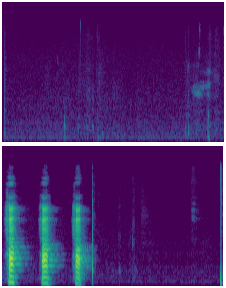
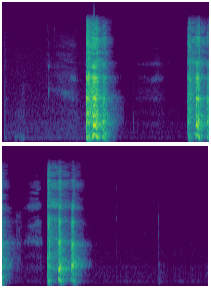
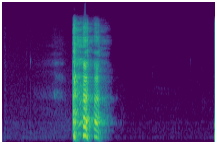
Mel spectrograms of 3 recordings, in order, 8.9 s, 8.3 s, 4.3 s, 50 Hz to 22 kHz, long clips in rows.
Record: exhalation_length: 8.9 s
exhalation_amplitude: 20467
exhalation_signal_mean_std_ratio: 0.16
three_cough_length: 8.3 s
three_cough_amplitude: 32093
three_cough_signal_mean_std_ratio: 0.21
cough_length: 4.3 s
cough_amplitude: 31150
cough_signal_mean_std_ratio: 0.23
survey_phase: beta (2021-08-13 to 2022-03-07)
age: 65+
gender: Male
wearing_mask: 'No'
symptom_none: true
smoker_status: Never smoked
respiratory_condition_asthma: false
respiratory_condition_other: false
recruitment_source: REACT
submission_delay: 1 day
covid_test_result: Negative
covid_test_method: RT-qPCR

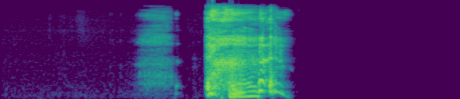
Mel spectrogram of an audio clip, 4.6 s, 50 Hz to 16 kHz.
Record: cough_length: 4.6 s
cough_amplitude: 32451
cough_signal_mean_std_ratio: 0.32
survey_phase: beta (2021-08-13 to 2022-03-07)
age: 18-44
gender: Female
wearing_mask: 'No'
symptom_cough_any: true
symptom_new_continuous_cough: true
symptom_runny_or_blocked_nose: true
symptom_sore_throat: true
symptom_fatigue: true
symptom_onset: 3 days
smoker_status: Never smoked
respiratory_condition_asthma: false
respiratory_condition_other: false
recruitment_source: Test and Trace
submission_delay: 1 day
covid_test_result: Positive
covid_test_method: RT-qPCR
covid_ct_value: 30.8
covid_ct_gene: N gene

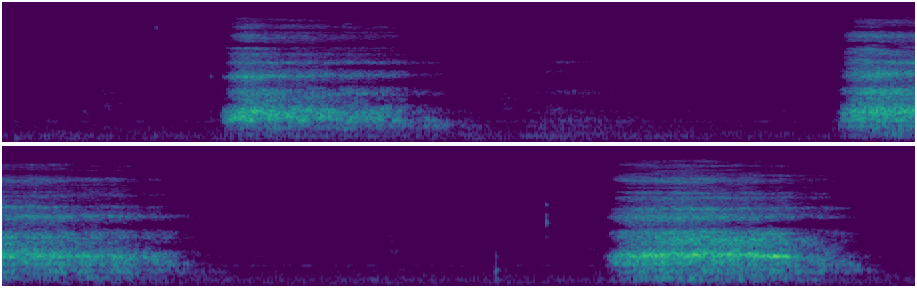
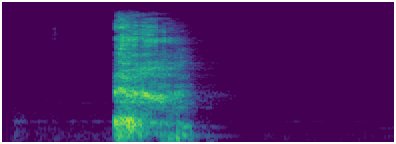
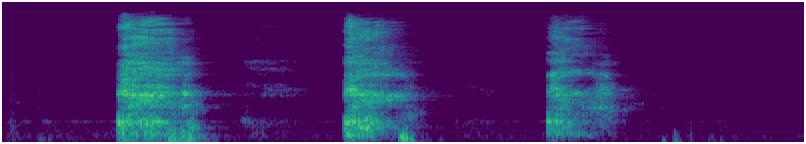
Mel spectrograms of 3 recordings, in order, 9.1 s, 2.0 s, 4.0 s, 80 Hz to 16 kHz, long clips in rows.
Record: exhalation_length: 9.1 s
exhalation_amplitude: 4537
exhalation_signal_mean_std_ratio: 0.48
cough_length: 2.0 s
cough_amplitude: 28103
cough_signal_mean_std_ratio: 0.32
three_cough_length: 4.0 s
three_cough_amplitude: 13578
three_cough_signal_mean_std_ratio: 0.38
survey_phase: beta (2021-08-13 to 2022-03-07)
age: 18-44
gender: Male
wearing_mask: 'No'
symptom_cough_any: true
symptom_new_continuous_cough: true
symptom_sore_throat: true
symptom_fatigue: true
symptom_onset: 3 days
smoker_status: Never smoked
respiratory_condition_asthma: false
respiratory_condition_other: false
recruitment_source: Test and Trace
submission_delay: 2 days
covid_test_result: Positive
covid_test_method: RT-qPCR
covid_ct_value: 32.9
covid_ct_gene: ORF1ab gene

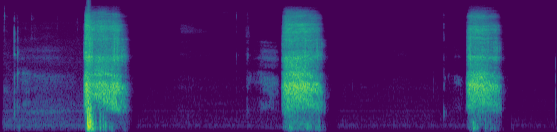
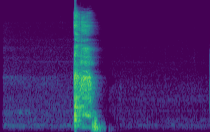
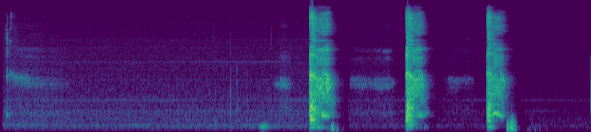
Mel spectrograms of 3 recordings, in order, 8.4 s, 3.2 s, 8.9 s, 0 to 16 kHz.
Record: exhalation_length: 8.4 s
exhalation_amplitude: 32768
exhalation_signal_mean_std_ratio: 0.32
cough_length: 3.2 s
cough_amplitude: 32767
cough_signal_mean_std_ratio: 0.25
three_cough_length: 8.9 s
three_cough_amplitude: 32253
three_cough_signal_mean_std_ratio: 0.23
survey_phase: beta (2021-08-13 to 2022-03-07)
age: 18-44
gender: Female
wearing_mask: 'No'
symptom_new_continuous_cough: true
symptom_runny_or_blocked_nose: true
symptom_sore_throat: true
symptom_fatigue: true
symptom_onset: 4 days
smoker_status: Ex-smoker
respiratory_condition_asthma: false
respiratory_condition_other: false
recruitment_source: Test and Trace
submission_delay: 1 day
covid_test_result: Positive
covid_test_method: RT-qPCR
covid_ct_value: 21.0
covid_ct_gene: ORF1ab gene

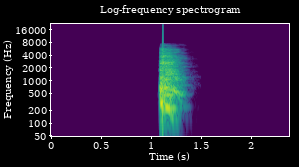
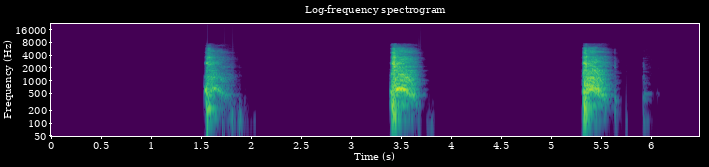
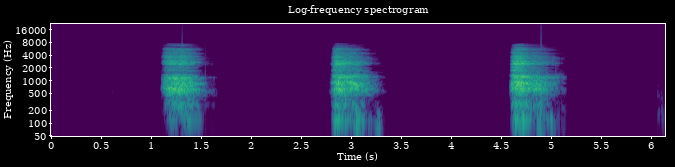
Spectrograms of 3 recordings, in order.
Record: cough_length: 2.4 s
cough_amplitude: 27755
cough_signal_mean_std_ratio: 0.22
three_cough_length: 6.5 s
three_cough_amplitude: 23373
three_cough_signal_mean_std_ratio: 0.22
exhalation_length: 6.1 s
exhalation_amplitude: 5519
exhalation_signal_mean_std_ratio: 0.31
survey_phase: beta (2021-08-13 to 2022-03-07)
age: 65+
gender: Male
wearing_mask: 'No'
symptom_none: true
smoker_status: Never smoked
respiratory_condition_asthma: false
respiratory_condition_other: false
recruitment_source: REACT
submission_delay: 1 day
covid_test_result: Negative
covid_test_method: RT-qPCR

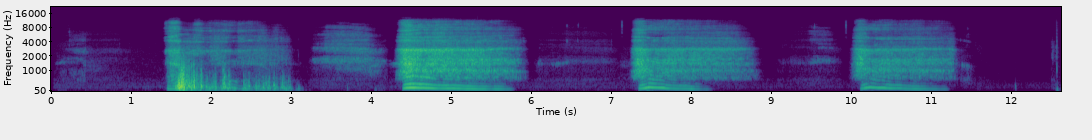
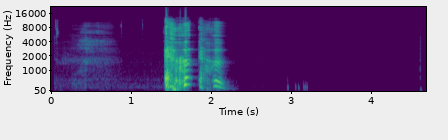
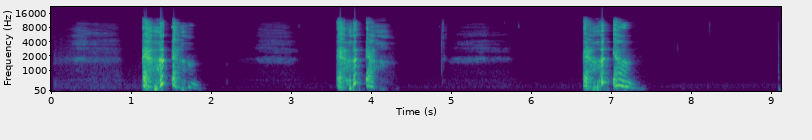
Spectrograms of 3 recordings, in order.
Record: exhalation_length: 12.6 s
exhalation_amplitude: 25801
exhalation_signal_mean_std_ratio: 0.44
cough_length: 4.7 s
cough_amplitude: 32768
cough_signal_mean_std_ratio: 0.23
three_cough_length: 9.1 s
three_cough_amplitude: 32767
three_cough_signal_mean_std_ratio: 0.26
survey_phase: alpha (2021-03-01 to 2021-08-12)
age: 45-64
gender: Female
wearing_mask: 'No'
symptom_none: true
smoker_status: Prefer not to say
respiratory_condition_asthma: false
respiratory_condition_other: false
recruitment_source: REACT
submission_delay: 2 days
covid_test_result: Negative
covid_test_method: RT-qPCR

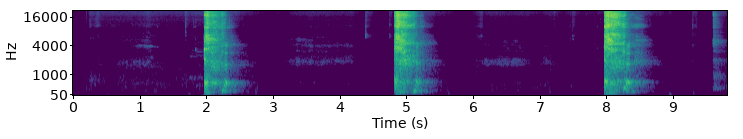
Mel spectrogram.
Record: three_cough_length: 9.8 s
three_cough_amplitude: 32768
three_cough_signal_mean_std_ratio: 0.27
survey_phase: beta (2021-08-13 to 2022-03-07)
age: 18-44
gender: Female
wearing_mask: 'No'
symptom_none: true
smoker_status: Never smoked
respiratory_condition_asthma: false
respiratory_condition_other: false
recruitment_source: REACT
submission_delay: 2 days
covid_test_result: Negative
covid_test_method: RT-qPCR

